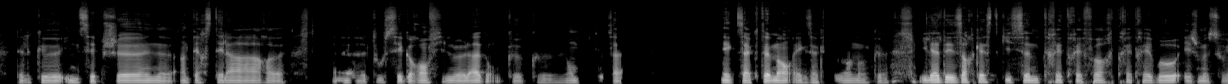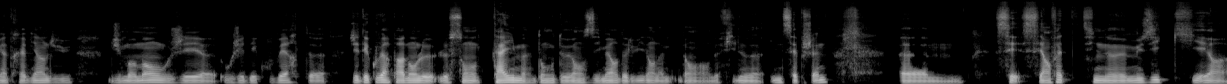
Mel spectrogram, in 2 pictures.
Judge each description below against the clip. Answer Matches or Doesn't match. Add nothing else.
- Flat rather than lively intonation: Matches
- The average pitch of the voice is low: Matches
